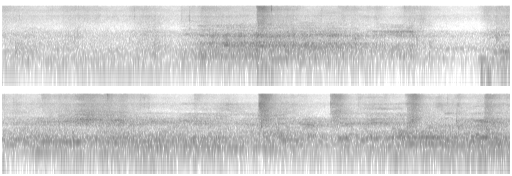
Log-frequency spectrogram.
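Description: Indistinct voices of people talking in a large hall, with footsteps and a sudden knock about five seconds in.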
